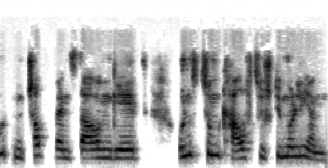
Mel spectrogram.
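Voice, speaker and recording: A man with a Tyrolean accent speaks at a high pitch with ordinary pitch variation, in a dry, close sound with no echo. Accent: Tyrolean Austrian dialect. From Austria, Tyrol. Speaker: startup founder. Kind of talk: interview.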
